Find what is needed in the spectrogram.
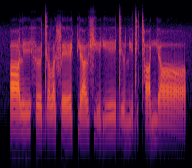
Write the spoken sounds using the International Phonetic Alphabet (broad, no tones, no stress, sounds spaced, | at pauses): ɑː l eː h œ d i lˠ i f ɛː pʲ ɑː ə̯ xʲ eː ɾʲ eː d e ə̯ lʲ ɛ d i tʰ ɑ mʲ ɑː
